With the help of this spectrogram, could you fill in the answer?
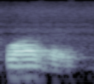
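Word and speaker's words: clave: It's called the clav. C l a v e accent on the e those of you taking French and I too bad.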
